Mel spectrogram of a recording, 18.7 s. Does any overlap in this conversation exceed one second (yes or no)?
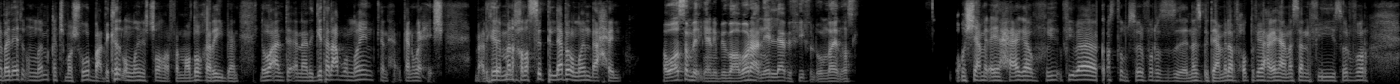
no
